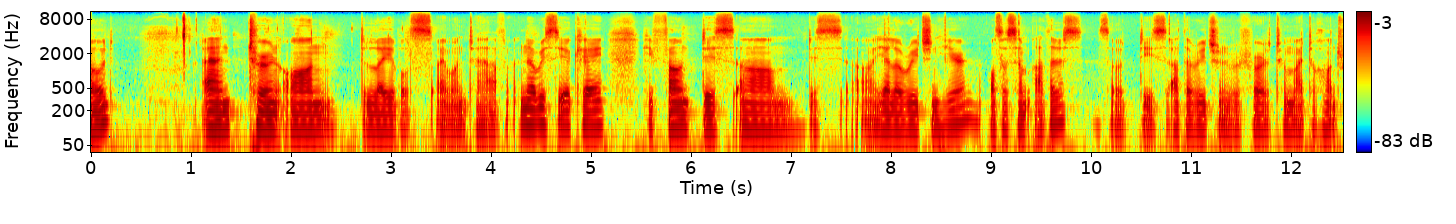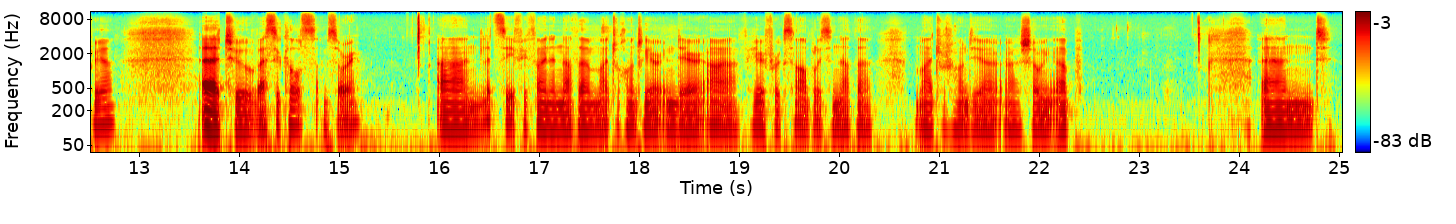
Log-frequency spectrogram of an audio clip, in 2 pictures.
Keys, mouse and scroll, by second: 1.6 click, 2.5-3.6 drag, 11.0-11.5 scroll up 1, 12.4-13.7 scroll down 1, 13.8-14.4 scroll up 1, 14.4 scroll up 1, 14.6-15.2 scroll down 2, 15.2 scroll up 2, 15.4-16.7 scroll down 2, 16.7-17.0 scroll up 1, 17.0-18.5 scroll down 2, 21.0 click, 22.7 click, 24.6-25.0 scroll down 1.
